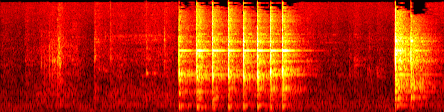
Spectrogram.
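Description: A run of about a dozen quick taps, about ten a second, making a glass mixing bowl ring as a yogurt pot is emptied into it, then one sharp knock on the bowl near the end.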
